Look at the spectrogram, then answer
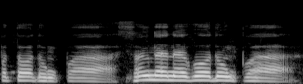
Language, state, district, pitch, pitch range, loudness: Nyishi, Arunachal Pradesh, Papum Pare, 180 Hz, 155-190 Hz, -15 LUFS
